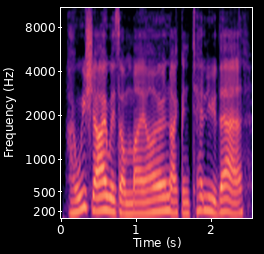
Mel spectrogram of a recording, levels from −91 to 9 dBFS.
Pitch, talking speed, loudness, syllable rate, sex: 190 Hz, 285 wpm, -16 LUFS, 5.3 syllables/s, female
